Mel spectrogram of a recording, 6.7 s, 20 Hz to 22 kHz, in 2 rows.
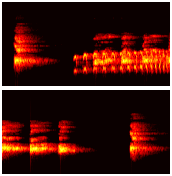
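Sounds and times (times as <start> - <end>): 
songbird song with harsh bursts and rolling pulsed trill: 0.4 - 5.3.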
